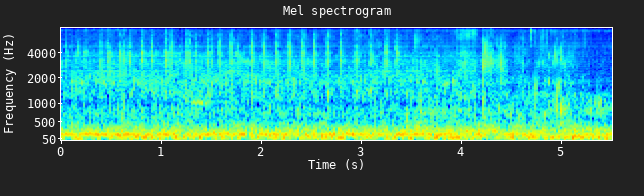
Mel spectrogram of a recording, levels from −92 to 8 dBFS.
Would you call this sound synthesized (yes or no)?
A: yes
